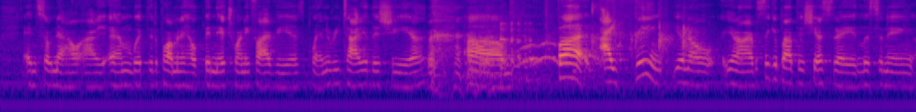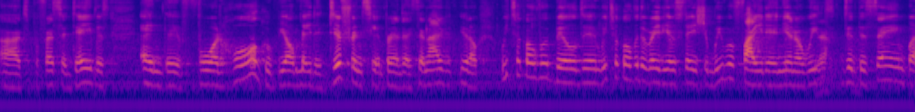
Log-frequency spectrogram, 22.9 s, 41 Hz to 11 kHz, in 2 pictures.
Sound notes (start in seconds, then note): 6.1 audience laughing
